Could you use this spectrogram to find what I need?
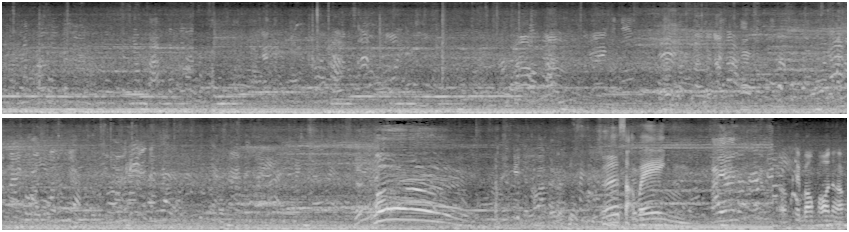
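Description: Steady music plays over loudspeakers.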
